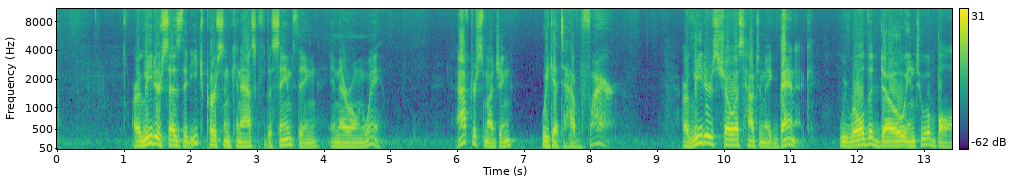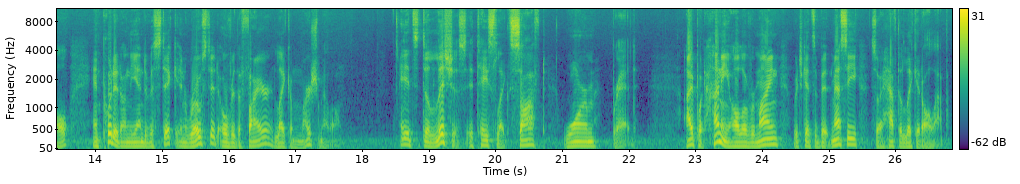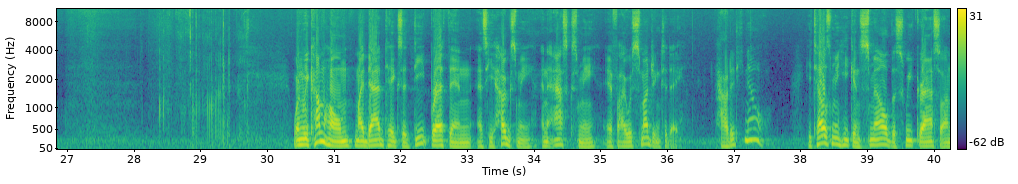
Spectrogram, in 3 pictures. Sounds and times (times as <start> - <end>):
Inside, small room: 0.0 - 40.2
Speech: 1.0 - 5.0, 6.0 - 8.5, 9.4 - 17.8, 18.5 - 22.2, 22.8 - 26.8, 30.4 - 40.2.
